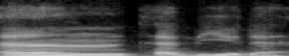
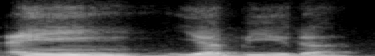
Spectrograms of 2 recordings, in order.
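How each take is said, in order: First: The second word begins with a T sound. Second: The second word begins with a Y sound. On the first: The speaker calls it right. "The second time correct" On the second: The speaker calls it wrong. "I mispronounced that the first time. Said ain yabida"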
